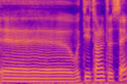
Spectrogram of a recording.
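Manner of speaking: fake, put-on French accent. Playing a french waiter as a customer asks for the bill, in a french waiter accent. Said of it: "you do a good French accent".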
